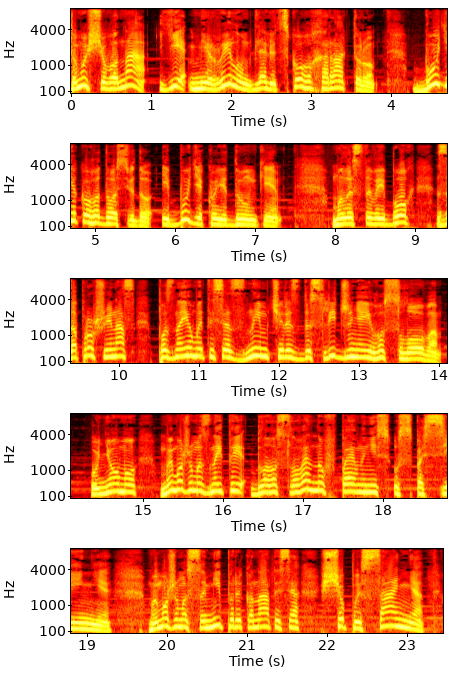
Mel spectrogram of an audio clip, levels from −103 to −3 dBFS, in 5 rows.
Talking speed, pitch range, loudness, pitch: 100 wpm, 155-215 Hz, -19 LUFS, 190 Hz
